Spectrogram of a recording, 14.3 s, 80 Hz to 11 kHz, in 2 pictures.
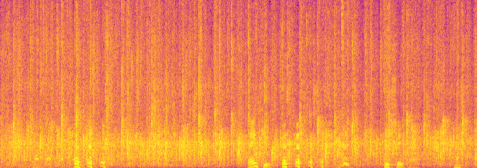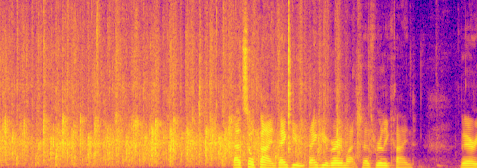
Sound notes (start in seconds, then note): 0.1 laughter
